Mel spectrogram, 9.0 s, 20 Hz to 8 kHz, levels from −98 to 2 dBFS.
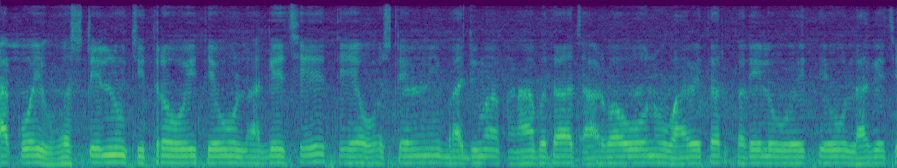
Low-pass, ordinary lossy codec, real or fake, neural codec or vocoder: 7.2 kHz; none; fake; codec, 16 kHz, 16 kbps, FreqCodec, smaller model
